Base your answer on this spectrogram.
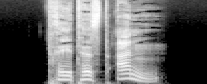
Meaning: second-person singular subjunctive I of antreten
- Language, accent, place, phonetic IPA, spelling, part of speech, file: German, Germany, Berlin, [ˌtʁeːtəst ˈan], tretest an, verb, De-tretest an.ogg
